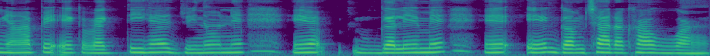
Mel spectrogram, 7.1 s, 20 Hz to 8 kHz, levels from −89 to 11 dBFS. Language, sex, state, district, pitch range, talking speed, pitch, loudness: Hindi, female, Jharkhand, Ranchi, 200-225 Hz, 110 wpm, 215 Hz, -17 LUFS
